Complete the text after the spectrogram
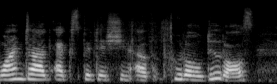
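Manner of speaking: usual speaking voice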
